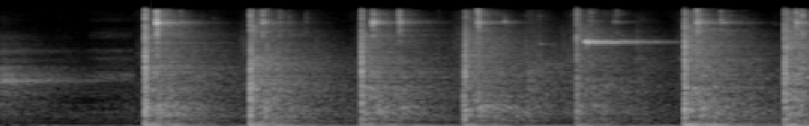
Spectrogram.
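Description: Fists thud heavily against a punching bag in a steady rhythm.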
